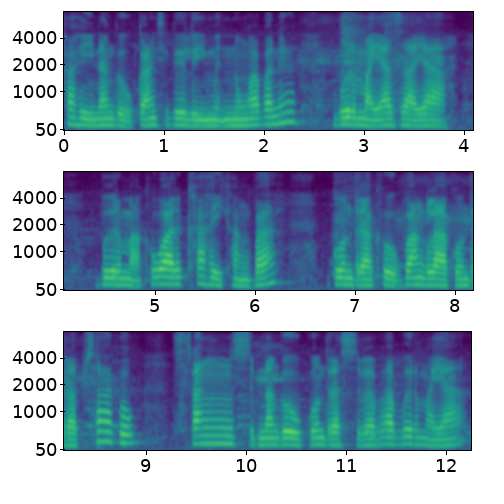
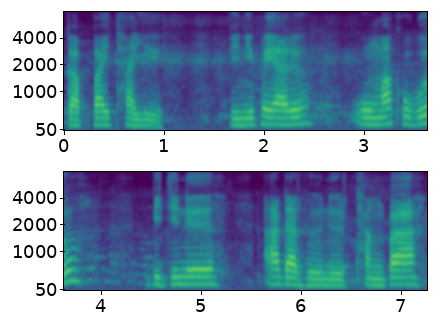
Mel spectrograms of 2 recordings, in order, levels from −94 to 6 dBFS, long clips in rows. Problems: none marked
